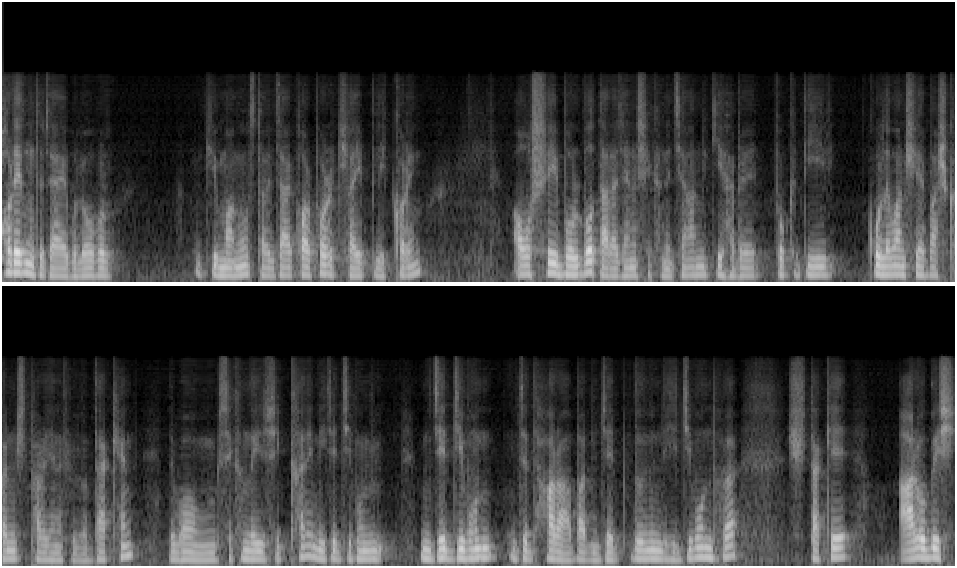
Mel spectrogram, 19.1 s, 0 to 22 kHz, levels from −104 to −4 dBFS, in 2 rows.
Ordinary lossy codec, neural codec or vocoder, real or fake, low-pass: none; codec, 16 kHz, 0.3 kbps, FocalCodec; fake; none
